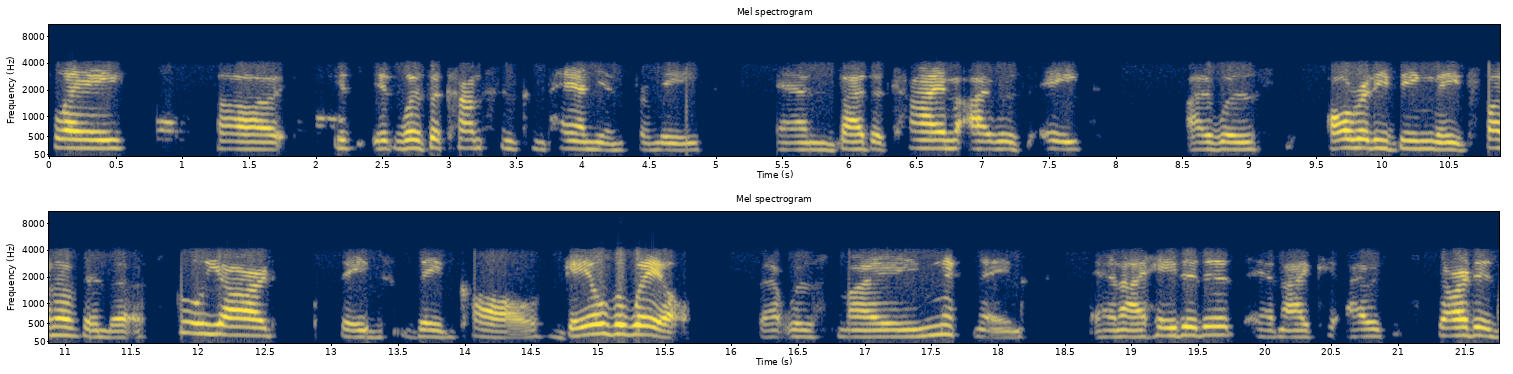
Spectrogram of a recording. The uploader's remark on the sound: Qualification from the 100 Pounders Phone Meeting.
